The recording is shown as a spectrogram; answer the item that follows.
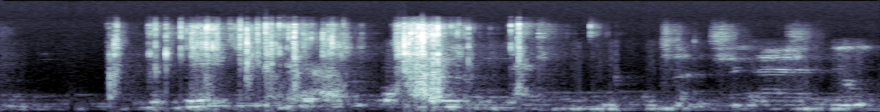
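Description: A foil hockey card pack wrapper crinkling as a pack is taken from the stack and torn open: a run of crackly rustles from about half a second in, loudest around one and two seconds in, then lighter rustling and clicks as the cards are handled.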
